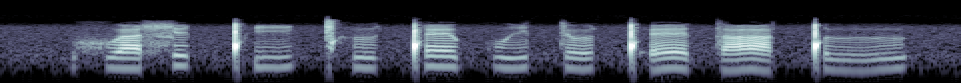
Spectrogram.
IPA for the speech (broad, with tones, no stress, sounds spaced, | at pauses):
xʷ a˩ ɬ ɪ˦ ǃʼ i˨˩˦ ǀʰ ɯ˩ ǃ ɛ˦ kʷ i˨˩˦ t ɵ˨˩˦ ǃʼ ɛ˩˧˩ t a˩˧˩ ǃ ɯ˨˩˦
